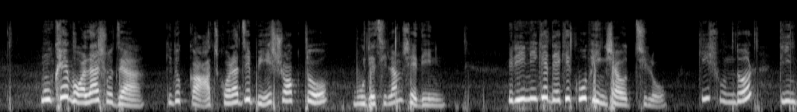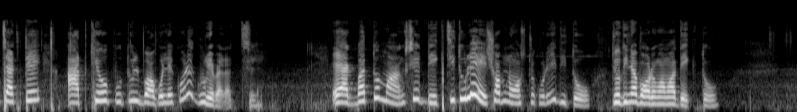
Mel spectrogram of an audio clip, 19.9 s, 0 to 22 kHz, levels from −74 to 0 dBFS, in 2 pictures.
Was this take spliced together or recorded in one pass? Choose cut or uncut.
uncut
